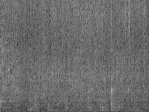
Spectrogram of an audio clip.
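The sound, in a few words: ginger garlic paste frying in oil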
